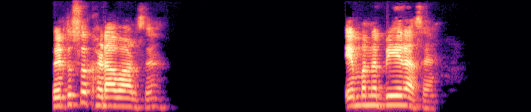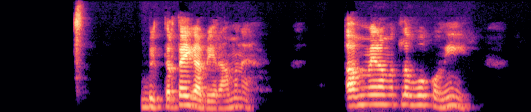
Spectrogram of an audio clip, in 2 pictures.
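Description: A young woman speaks into a telephone with animation, close by.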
